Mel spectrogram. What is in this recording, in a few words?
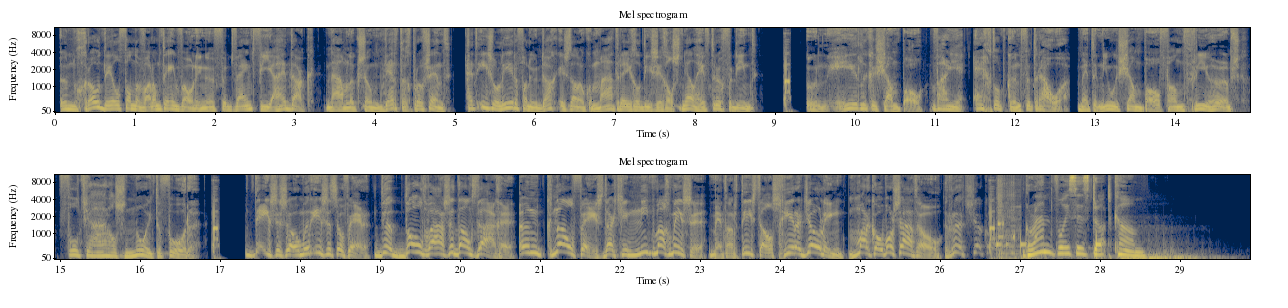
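Dutch male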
